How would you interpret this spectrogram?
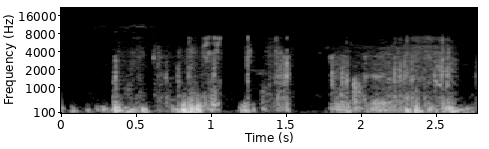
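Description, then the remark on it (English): An aggressive cow grunts and bellows in rough, closely spaced bursts while pushing toward its feed, the noises loud with a brief pause midway. “Jeremy's got to get the cow. He's sorry. They're aggressive.”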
